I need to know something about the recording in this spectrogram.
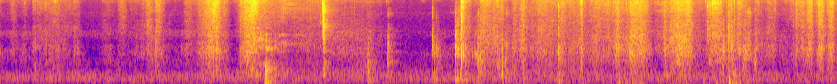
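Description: Paper towel rubbing and rustling against a small wooden cutout letter as wax is buffed off it. There is intermittent scraping, with a few light clicks as pieces are handled.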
